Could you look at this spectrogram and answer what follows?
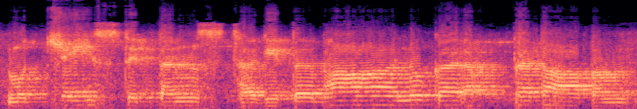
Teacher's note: मुच्चैस्थितं न बोलिएगा तो न के साथ में स्थगित का स आ जाएगा, तो उच्चारण एकदम सरल हो जाएगा।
